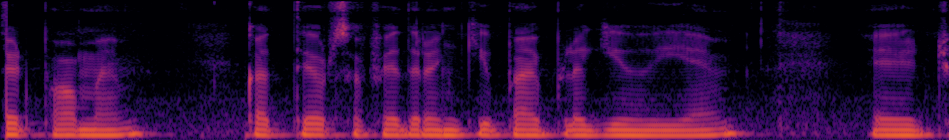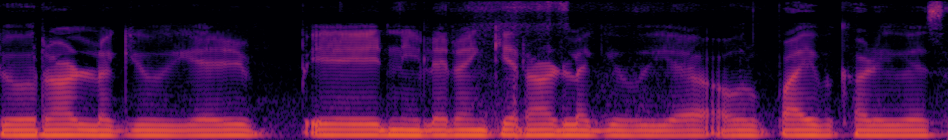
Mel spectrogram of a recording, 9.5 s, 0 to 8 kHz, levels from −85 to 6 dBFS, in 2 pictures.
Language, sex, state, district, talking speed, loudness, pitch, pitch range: Hindi, male, Chhattisgarh, Balrampur, 220 wpm, -32 LUFS, 115 Hz, 110-115 Hz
